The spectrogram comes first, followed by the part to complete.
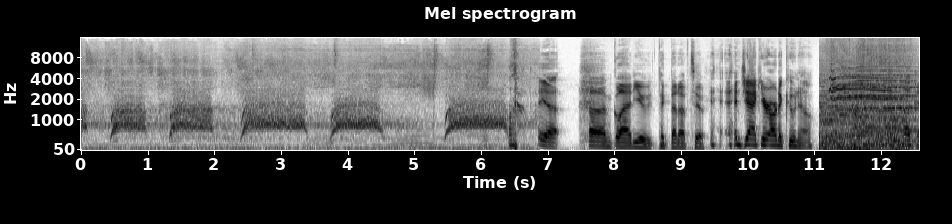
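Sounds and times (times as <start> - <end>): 
person screaming loudly: 0.0 - 4.8, 5.4 - 6.9
speech: 6.4 - 11.0, 12.3 - 12.5.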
